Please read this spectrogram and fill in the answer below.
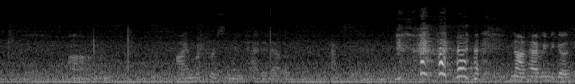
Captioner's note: laughter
